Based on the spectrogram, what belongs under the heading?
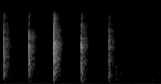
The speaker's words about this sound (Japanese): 週明け23日からなんとメア初のコラボカフェ開催。いや、ちょっと大きく拍手させて。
